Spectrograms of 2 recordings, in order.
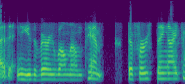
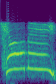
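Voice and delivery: very high scream at the top of the lungs. Retelling screaming at gang members who had a gun: imitating a scream at full volume. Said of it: "screaming at the top of my lungs".

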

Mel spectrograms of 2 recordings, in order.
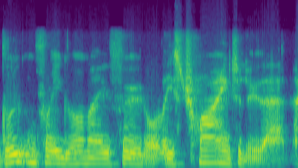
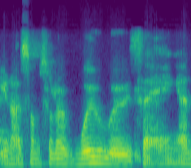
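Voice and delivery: ordinary delivery

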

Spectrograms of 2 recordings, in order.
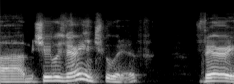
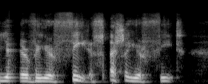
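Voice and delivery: put-on Scottish brogue. Retelling his grandmother's phone warning before a scout trip, imitating her Scottish brogue. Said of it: "in her Scottish accent, her beautiful brogue".

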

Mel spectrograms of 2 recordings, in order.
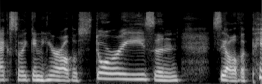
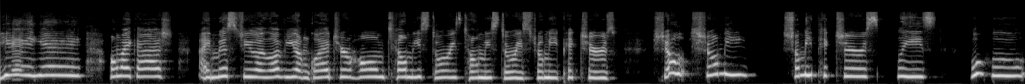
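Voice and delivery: mock overjoyed high rushed babble, yay stretched; 9 semitones higher than usual. Retelling picking up sons back from a trip: imitating own excited greeting. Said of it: "I was jumping up and down".

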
